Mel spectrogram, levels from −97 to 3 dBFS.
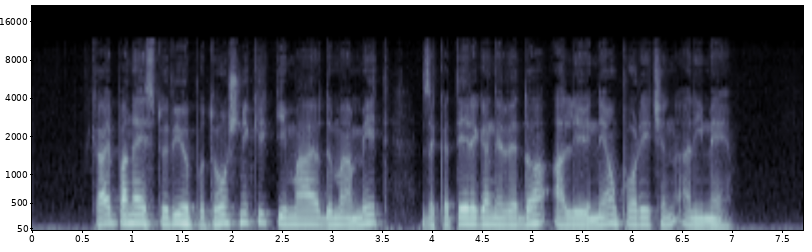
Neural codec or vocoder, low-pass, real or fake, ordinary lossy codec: codec, 24 kHz, 0.9 kbps, WavTokenizer, medium speech release version 2; none; fake; none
